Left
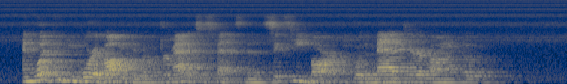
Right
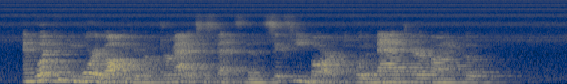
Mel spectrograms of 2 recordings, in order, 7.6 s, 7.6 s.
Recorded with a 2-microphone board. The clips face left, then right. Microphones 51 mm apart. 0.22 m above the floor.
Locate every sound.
0.3 s a woman speaking: 45° left (ahead or behind), 2 m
